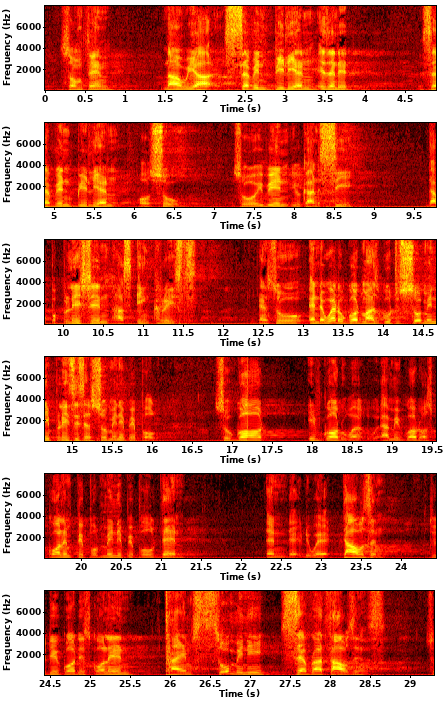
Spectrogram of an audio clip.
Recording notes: Preached at Loyalty House, Abbey, Dahwenya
